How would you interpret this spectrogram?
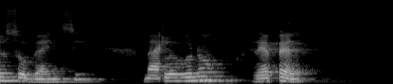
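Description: At 1.6 s the speech jumps forward as compressed frames are skipped: roughly three frames of about 21.3 ms each go missing, so around 70 ms of audio never plays. The join shows as a short discontinuity in the waveform and spectrogram.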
